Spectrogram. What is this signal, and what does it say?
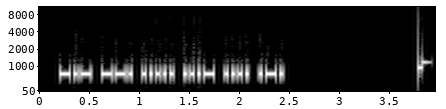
Morse code, heard as a keyed tone, about 36 wpm, 700 Hz. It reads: KG5VHR
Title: USA Call Signs - 4x Character Spacing - 35wpm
